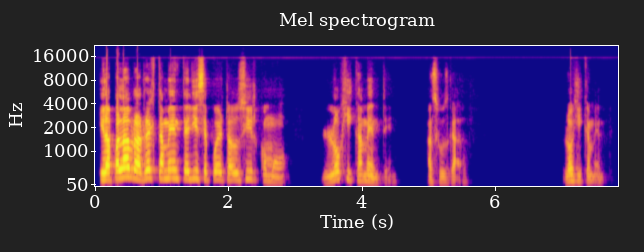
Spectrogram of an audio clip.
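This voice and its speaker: A man's voice: high-pitched, measured pace, creaky, long pauses. A man preaching a sermon in church, retelling a Bible story and acting out its dialogue. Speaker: pastor.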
